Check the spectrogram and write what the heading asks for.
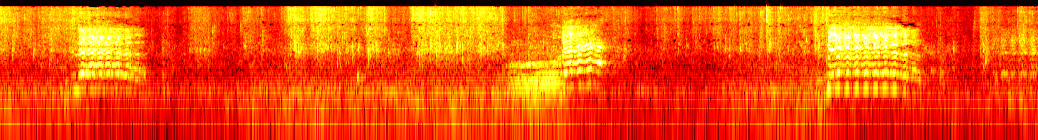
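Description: A goat bleating three times, each a wavering call of about a second; the second call slides up in pitch.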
